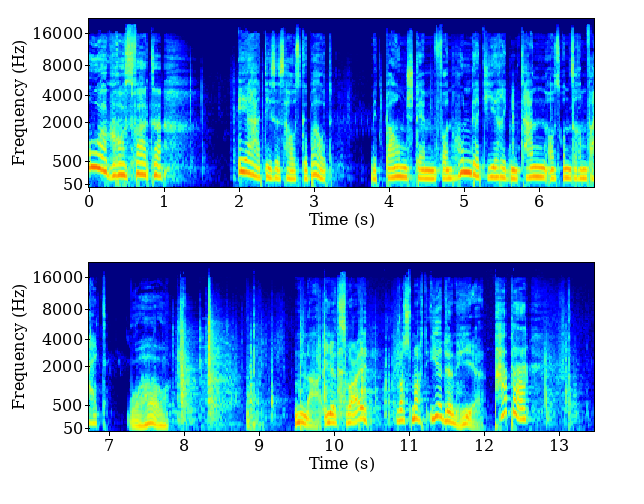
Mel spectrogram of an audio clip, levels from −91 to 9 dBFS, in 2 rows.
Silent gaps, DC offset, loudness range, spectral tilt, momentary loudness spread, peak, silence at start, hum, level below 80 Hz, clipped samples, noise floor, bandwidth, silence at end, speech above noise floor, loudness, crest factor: none; under 0.1%; 4 LU; -5.5 dB/octave; 16 LU; -8 dBFS; 0 s; none; -52 dBFS; under 0.1%; -59 dBFS; 19.5 kHz; 0.25 s; 37 dB; -23 LUFS; 16 dB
